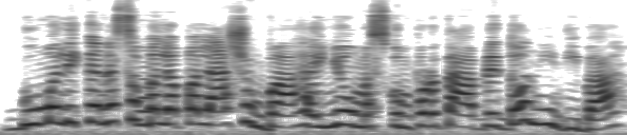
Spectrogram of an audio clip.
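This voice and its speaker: A woman dubbing the part of a proud, sharp-tongued poor young woman in a drama. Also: medium pitch, steady tone, a little fast, breathy edge, no echo, close to an everyday voice. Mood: irritated. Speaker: dub actress. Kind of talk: Tagalog drama dub. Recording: dub with faint music underneath.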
